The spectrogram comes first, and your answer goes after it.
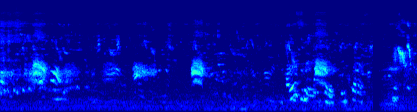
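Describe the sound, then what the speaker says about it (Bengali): Common myna birds call in the dim pre-dawn at a coastal bridge in Bakkhali, West Bengal: scattered harsh chattering notes repeating at a distance, faint over a low background hum. "দেখুন কত শালিক পাখি।"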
